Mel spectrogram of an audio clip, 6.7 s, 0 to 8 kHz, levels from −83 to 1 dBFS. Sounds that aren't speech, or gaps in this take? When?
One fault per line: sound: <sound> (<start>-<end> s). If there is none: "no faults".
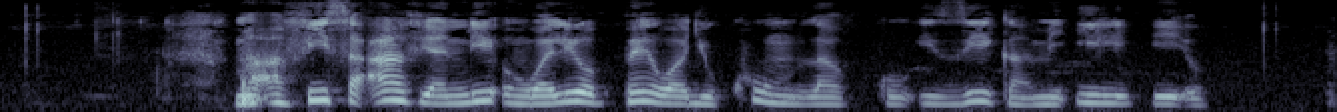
no faults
